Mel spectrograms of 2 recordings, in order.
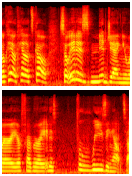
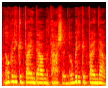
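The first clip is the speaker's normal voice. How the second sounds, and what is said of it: New York Hasidic accent. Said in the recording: “Is he Eastern European? ... He's Hasidic. ... Oh, the New York Hasid accent, sure.”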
